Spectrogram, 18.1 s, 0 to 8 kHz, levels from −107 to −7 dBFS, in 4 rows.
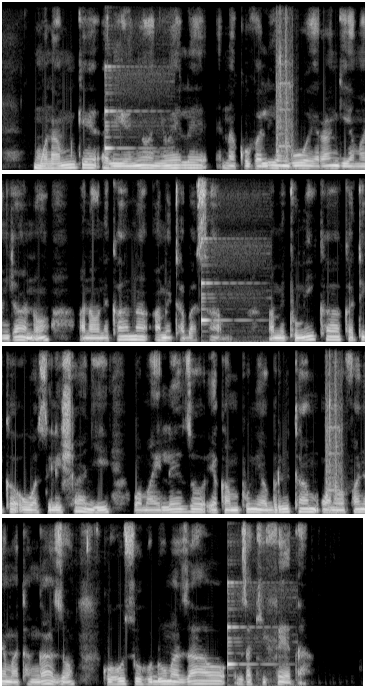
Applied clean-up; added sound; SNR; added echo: none; Keyboard (musical) + Printer; 7 dB; none.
